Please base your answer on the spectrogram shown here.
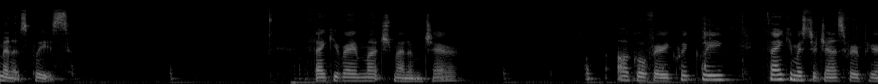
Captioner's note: speaking French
